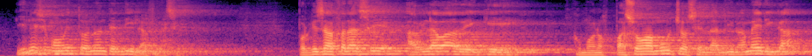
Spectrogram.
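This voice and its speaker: The speech moves at a moderate pace with fairly even intonation. Noticeable background noise and audible room echo are present. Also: man, fairly high pitch for a man. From Uruguay. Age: 60s. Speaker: security conference speaker. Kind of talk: conference talk. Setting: stage with audience.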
